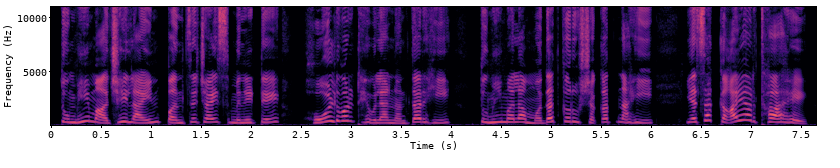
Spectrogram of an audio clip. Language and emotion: Marathi, angry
